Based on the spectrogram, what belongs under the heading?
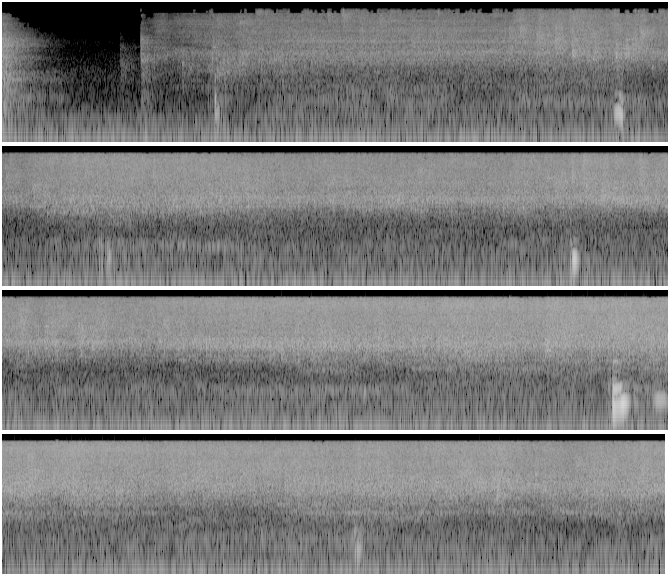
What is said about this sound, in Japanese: シャワーかけるわね。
